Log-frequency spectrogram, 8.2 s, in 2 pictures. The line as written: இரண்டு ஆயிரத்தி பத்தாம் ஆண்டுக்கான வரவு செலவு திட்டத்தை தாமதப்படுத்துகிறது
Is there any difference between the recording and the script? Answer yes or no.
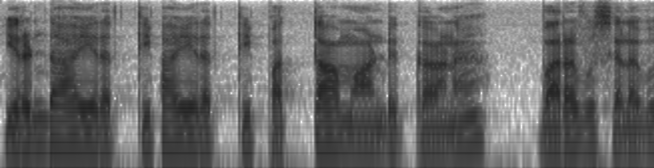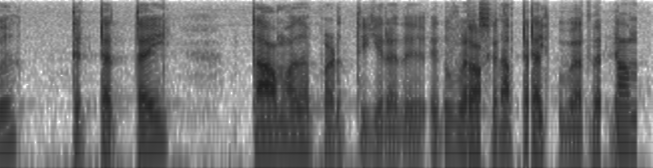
yes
